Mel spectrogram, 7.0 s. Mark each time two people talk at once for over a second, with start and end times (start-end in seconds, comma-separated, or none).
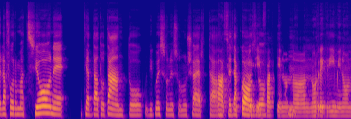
4.4-5.9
